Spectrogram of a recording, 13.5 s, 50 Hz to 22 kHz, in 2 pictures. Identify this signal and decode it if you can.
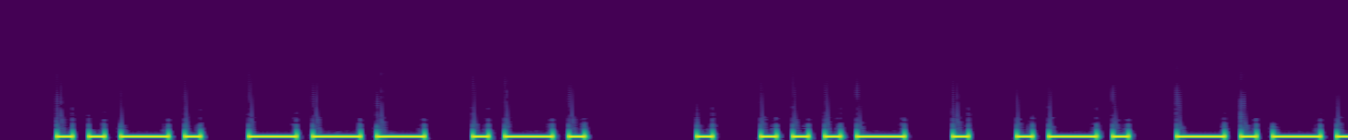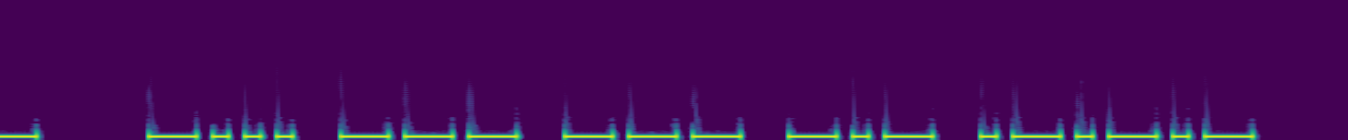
Morse code, heard as a keyed tone, about 15 wpm, 700 Hz. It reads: FOR EVERY BOOK.
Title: Sentences from Top 1500 Words 15wpm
